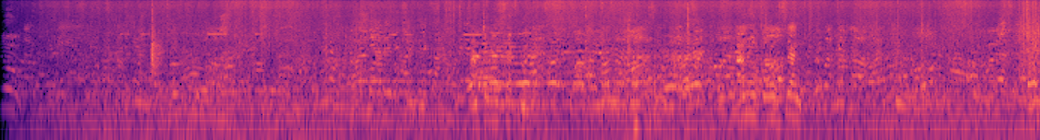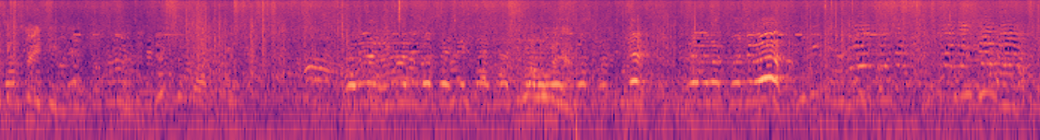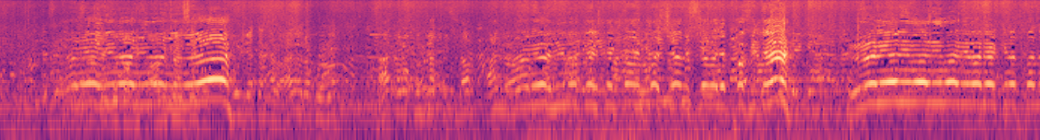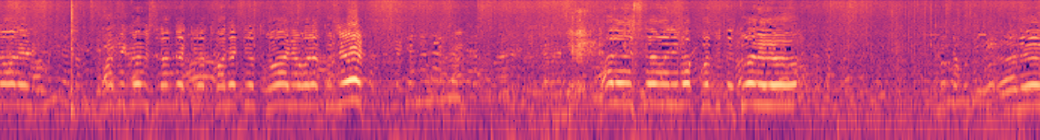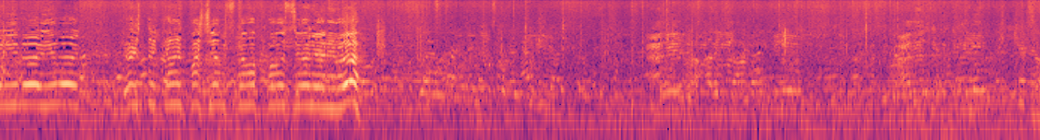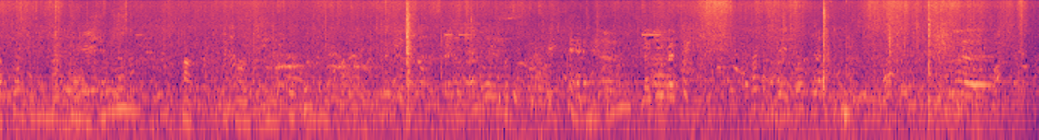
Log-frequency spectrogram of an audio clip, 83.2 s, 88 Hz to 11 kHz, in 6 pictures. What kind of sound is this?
ambiance marche 3
A market place outside of Paris, voices of buyers,fruits and vegetable sellers, typical french atmosphere. Recorded with a zoom h2n.
french, market-place, France, Paris, language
